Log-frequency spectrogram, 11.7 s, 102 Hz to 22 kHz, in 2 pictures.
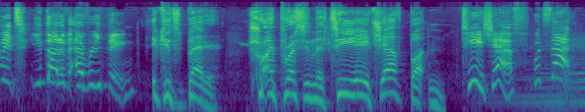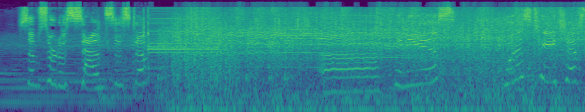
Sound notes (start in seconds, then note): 7.6 rumbling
